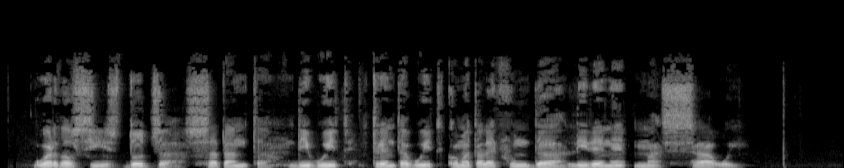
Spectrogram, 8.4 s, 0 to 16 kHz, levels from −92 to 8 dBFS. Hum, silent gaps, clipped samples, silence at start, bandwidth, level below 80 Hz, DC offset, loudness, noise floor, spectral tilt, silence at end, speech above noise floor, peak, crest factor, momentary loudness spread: none; none; under 0.1%; 0.35 s; 10.5 kHz; -52 dBFS; under 0.1%; -21 LUFS; -77 dBFS; -5.5 dB/octave; 1.05 s; 57 dB; -2 dBFS; 18 dB; 10 LU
